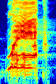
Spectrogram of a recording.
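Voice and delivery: loud imitated chicken squawk; one harsh, loud "brawk". Shown as a demonstration. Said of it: "we have to go".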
